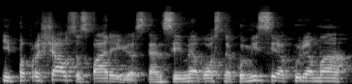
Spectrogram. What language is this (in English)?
Lithuanian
